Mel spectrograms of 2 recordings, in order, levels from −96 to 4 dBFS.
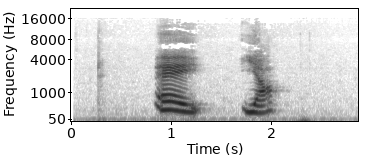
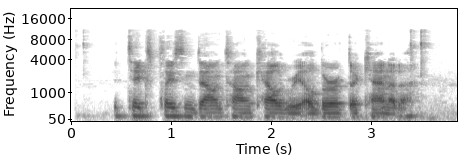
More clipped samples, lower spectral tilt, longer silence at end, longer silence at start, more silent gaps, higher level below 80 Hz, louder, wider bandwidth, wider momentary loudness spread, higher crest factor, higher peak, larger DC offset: neither; about the same, -4 dB/octave vs -5 dB/octave; first, 0.85 s vs 0.25 s; first, 0.85 s vs 0.45 s; neither; first, -56 dBFS vs -62 dBFS; first, -15 LUFS vs -30 LUFS; first, 14 kHz vs 11.5 kHz; first, 16 LU vs 10 LU; about the same, 18 dB vs 18 dB; first, -2 dBFS vs -12 dBFS; neither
